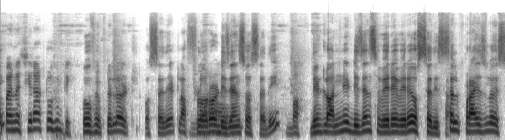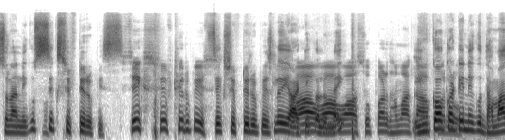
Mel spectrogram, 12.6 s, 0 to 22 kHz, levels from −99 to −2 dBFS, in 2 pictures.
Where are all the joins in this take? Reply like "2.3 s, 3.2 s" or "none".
5.5 s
